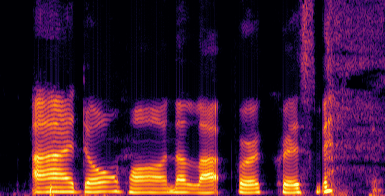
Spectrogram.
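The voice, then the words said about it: Singing in a flat monotone. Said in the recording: “I'm going to make an album of cover songs, but in a monotone voice.”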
